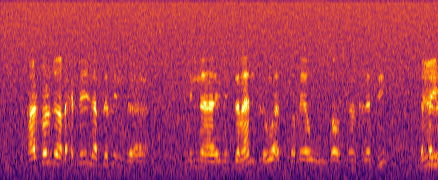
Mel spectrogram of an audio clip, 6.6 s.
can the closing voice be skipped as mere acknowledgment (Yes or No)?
Yes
